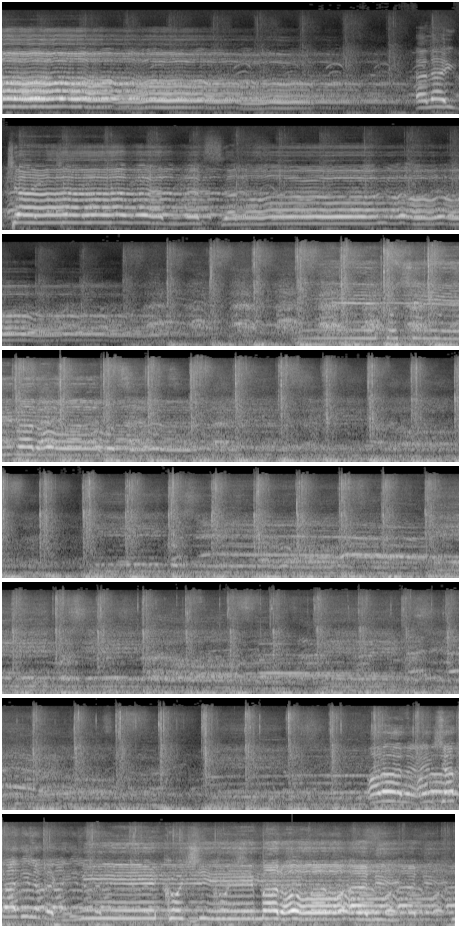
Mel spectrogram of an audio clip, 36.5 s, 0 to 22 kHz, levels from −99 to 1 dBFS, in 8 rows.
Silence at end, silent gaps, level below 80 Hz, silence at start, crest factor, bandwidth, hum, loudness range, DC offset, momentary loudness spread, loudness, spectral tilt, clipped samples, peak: 0 s; none; -38 dBFS; 0 s; 22 dB; 19 kHz; none; 11 LU; under 0.1%; 14 LU; -22 LUFS; -2.5 dB/octave; under 0.1%; 0 dBFS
